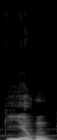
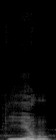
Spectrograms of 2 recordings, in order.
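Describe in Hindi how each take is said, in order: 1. अंतिम स्वर अनुनासिक है। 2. अंतिम स्वर अनुनासिक है।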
